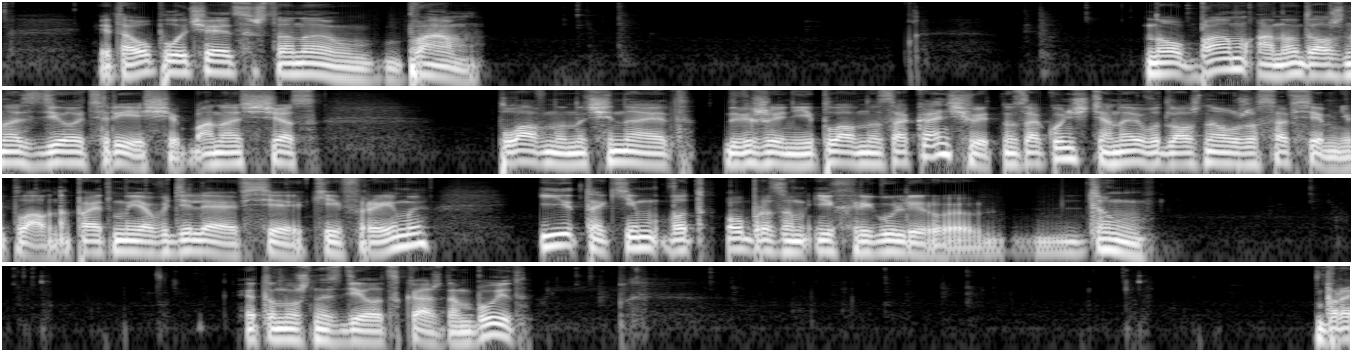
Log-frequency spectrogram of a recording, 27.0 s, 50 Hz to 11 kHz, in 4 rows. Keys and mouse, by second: 0.1-3.0 drag, 3.0 space, 4.7 space, 5.6 ctrl+middle click, 6.3 shift+middle click, 8.0-11.9 drag, 13.0 shift+middle click, 13.6 right click, 14.2 right click, 14.9 r, 17.5-20.1 drag, 20.3 right click, 21.7 KP_Decimal, 23.2 right click, 23.5 middle click, 25.0 r.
